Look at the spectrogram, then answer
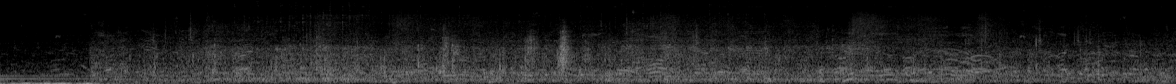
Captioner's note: chatter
